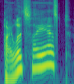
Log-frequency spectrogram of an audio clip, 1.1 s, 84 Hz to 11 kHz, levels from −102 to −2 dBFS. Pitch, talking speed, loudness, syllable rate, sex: 200 Hz, 160 wpm, -16 LUFS, 5.0 syllables/s, male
